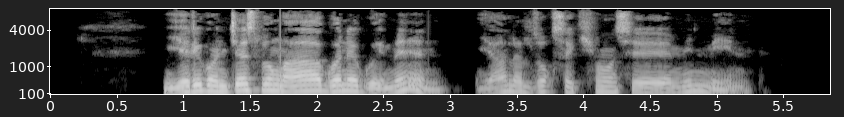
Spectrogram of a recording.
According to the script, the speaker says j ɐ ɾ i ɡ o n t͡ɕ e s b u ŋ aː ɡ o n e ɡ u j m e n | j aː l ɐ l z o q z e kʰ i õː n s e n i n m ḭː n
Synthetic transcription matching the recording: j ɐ ɾ i ɡ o n t͡ɕ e s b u ŋ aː ɡ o n e ɡ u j m e n | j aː l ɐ l z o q s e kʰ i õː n s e m i n m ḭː n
